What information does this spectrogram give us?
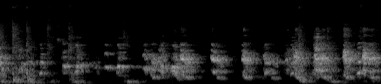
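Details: Chukar partridge giving rapid, hoarse chuck notes that build from low, muffled syllables into louder, brighter repeated calls, roughly three per second.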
